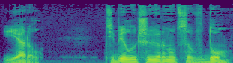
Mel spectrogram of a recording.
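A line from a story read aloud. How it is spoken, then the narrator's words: Deep bass voice. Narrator (Russian): пробасил он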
